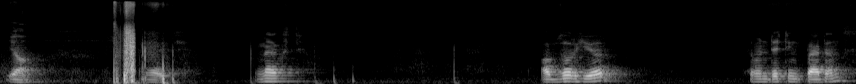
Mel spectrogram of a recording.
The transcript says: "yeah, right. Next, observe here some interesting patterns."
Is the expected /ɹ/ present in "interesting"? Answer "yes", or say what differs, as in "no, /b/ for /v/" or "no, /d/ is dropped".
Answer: no, /ɹ/ is dropped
